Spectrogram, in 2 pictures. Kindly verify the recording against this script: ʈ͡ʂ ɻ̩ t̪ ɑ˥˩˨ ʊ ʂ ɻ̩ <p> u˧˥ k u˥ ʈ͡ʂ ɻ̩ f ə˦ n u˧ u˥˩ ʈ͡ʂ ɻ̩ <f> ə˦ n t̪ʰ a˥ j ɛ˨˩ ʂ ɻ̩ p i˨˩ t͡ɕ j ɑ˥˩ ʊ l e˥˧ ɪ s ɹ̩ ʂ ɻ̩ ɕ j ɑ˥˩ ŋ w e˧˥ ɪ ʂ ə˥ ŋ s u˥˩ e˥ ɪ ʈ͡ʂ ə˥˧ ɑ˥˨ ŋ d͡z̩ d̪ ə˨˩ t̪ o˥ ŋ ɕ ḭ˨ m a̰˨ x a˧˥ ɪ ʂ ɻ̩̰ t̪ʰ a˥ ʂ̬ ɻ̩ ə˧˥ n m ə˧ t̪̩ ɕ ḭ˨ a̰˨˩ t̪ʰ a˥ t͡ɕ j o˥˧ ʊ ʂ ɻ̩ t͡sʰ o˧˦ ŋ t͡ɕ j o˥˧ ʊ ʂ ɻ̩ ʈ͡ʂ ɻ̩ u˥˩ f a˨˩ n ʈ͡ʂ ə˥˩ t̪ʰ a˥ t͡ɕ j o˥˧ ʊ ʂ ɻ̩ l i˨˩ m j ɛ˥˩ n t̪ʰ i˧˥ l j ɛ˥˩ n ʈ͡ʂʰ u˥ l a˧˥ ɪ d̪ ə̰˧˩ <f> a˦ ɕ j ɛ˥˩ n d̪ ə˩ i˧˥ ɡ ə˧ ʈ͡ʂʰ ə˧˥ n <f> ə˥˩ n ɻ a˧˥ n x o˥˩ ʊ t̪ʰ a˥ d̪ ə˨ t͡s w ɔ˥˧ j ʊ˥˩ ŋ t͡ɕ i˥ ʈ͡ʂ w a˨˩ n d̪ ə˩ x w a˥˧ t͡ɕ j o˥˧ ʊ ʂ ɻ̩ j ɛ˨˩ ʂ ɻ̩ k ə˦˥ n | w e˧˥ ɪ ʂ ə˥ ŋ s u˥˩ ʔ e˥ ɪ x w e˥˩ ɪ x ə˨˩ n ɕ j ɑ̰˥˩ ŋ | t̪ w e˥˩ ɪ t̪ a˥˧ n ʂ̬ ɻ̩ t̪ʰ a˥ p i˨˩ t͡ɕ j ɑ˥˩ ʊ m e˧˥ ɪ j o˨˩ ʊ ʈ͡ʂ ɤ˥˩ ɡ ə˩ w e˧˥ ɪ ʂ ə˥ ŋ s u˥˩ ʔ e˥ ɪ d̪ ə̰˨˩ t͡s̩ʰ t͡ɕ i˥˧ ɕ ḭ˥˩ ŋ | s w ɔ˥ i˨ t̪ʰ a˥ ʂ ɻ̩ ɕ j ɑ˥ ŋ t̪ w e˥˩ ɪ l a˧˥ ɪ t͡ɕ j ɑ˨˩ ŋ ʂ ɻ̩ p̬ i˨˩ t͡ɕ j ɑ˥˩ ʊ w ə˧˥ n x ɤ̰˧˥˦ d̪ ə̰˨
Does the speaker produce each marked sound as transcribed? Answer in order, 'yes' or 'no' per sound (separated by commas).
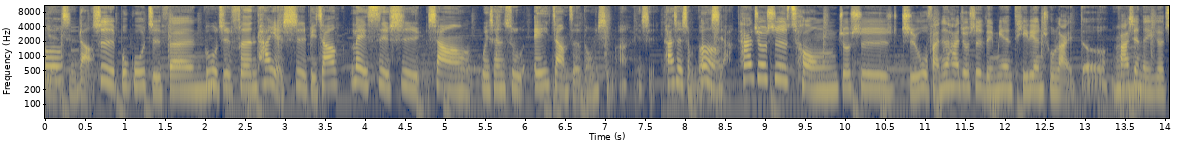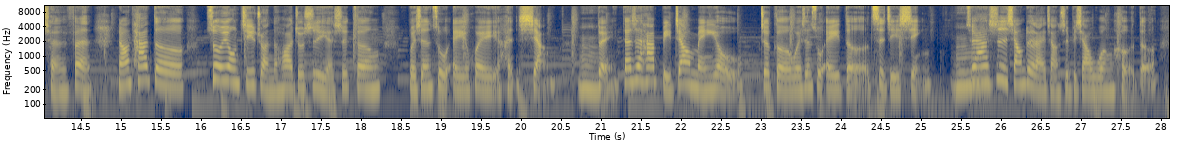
yes, yes, yes, yes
